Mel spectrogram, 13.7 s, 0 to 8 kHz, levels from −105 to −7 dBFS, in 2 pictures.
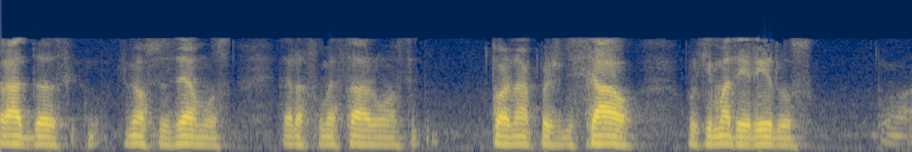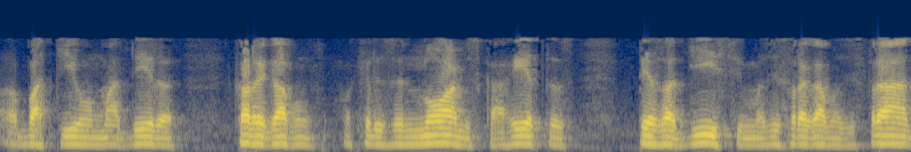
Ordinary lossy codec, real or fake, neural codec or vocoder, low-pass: AAC, 16 kbps; real; none; 7.2 kHz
